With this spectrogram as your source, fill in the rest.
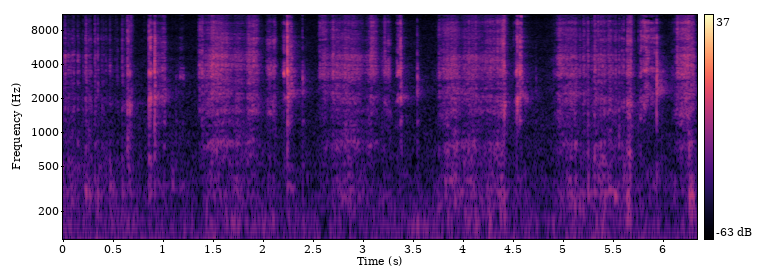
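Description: A dry yellow oval bar of solid soap, held in the hand, is scraped with a box cutter blade, shaving it into fine yellow powder. Repeated bright, raspy scraping strokes come in quick bursts with small clicking ticks, and almost no low end.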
